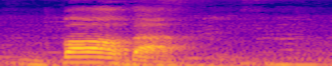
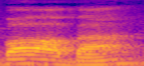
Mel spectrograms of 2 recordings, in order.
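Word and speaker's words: båba: Now, I would put the dot on top of the A on the second. This is Baba, which is bad. This could really change the meaning of the word, obviously.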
